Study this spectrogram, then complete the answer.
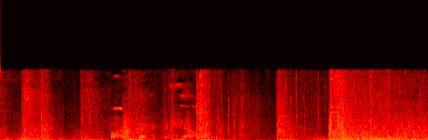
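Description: Wooden boards knock and thud as a barricade is put up.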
